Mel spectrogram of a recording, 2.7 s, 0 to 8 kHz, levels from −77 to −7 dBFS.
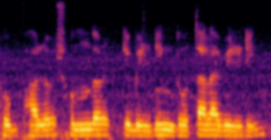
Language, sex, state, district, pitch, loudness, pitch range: Bengali, male, Tripura, West Tripura, 115 Hz, -16 LUFS, 110-115 Hz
